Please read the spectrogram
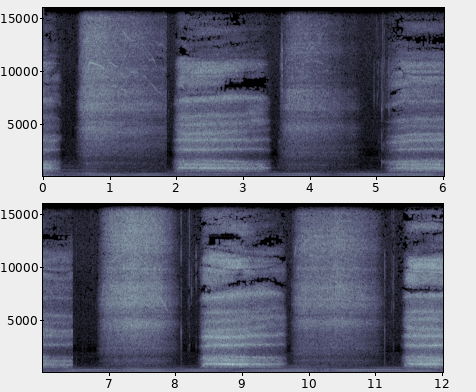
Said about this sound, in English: We're approaching our final breaths for this first round. Deep inhale.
